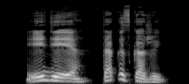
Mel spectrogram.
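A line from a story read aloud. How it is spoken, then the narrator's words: Guard's snort. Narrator (Russian): хмыкнул страж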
